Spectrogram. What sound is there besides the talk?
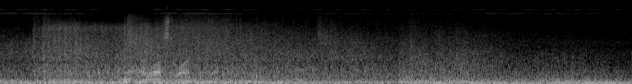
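city bombing explosions from a video game, ICBM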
